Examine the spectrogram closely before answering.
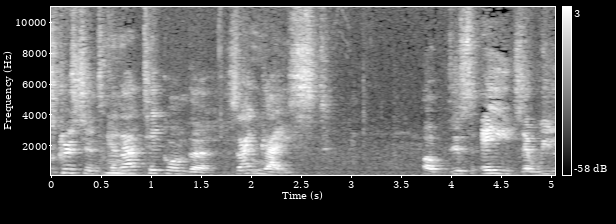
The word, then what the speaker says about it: Zeitgeist: Now, I went to Wikipedia and downloaded this word of the, how do you say it, Bob? The zeitgeist? Zeitgeist.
